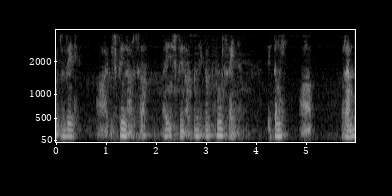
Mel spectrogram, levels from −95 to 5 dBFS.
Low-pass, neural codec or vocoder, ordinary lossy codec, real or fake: 3.6 kHz; vocoder, 22.05 kHz, 80 mel bands, HiFi-GAN; none; fake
